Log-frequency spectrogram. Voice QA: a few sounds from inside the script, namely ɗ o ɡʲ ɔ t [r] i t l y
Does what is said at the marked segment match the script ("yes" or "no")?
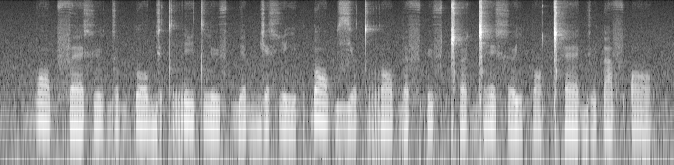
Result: yes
